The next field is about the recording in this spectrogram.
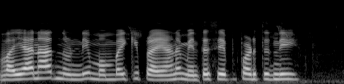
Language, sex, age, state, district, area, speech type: Telugu, female, 18-30, Telangana, Vikarabad, rural, read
